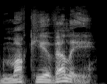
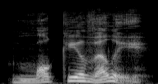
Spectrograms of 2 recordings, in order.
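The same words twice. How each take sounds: First: Said in the usual way. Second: Slowly sounding out an unfamiliar name; puzzled repeat, slow and deliberate; slow, careful. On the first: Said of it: "repeated the bizarre-sounding name slowly". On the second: A narrator's reading. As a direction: wrap the tongue carefully round each odd syllable. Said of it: "repeated the bizarre-sounding name slowly, wrapping his tongue carefully".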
